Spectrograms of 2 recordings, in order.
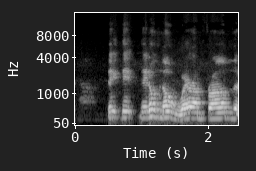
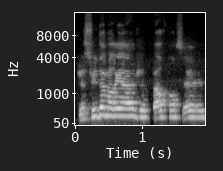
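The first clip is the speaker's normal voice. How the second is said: Québécois French; 6 semitones higher than usual. Shown as a demonstration. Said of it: "You, you don't sound like you're from Montreal".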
